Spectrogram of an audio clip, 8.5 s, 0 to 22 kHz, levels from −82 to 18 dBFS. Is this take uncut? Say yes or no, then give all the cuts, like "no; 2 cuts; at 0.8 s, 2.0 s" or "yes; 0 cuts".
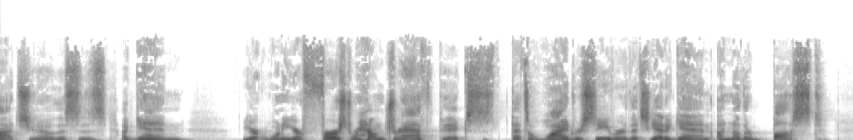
no; 1 cut; at 1.2 s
